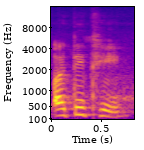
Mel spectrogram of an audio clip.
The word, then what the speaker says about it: अतिथि: और यहाँ पे जो है वो छोटी की मात्रा आएगी, जिसमें हम इसको पढ़ेंगे कैसे? हम इसको प्रोनाउंस करेंगे अतिथि।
